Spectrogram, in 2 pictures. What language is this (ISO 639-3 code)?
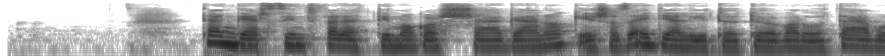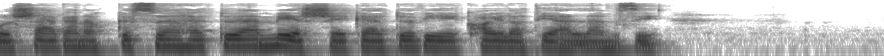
hun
